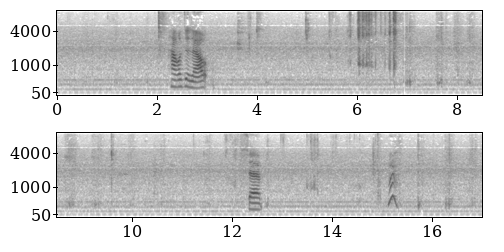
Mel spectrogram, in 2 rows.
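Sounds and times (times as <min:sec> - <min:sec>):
soft chewing: 0:03.7 - 0:17.0
crisp crunching bites: 0:05.4 - 0:10.0, 0:13.0 - 0:15.0.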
